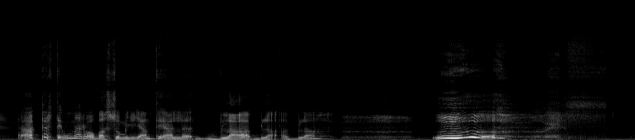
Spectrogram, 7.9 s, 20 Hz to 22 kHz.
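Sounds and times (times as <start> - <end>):
speech: 0.2 - 4.2, 5.4 - 7.0
voiced yawn: 5.4 - 7.1.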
